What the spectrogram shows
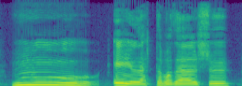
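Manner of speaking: loud, very slow contented bellow, mm stretched. Narrator reads the buffalo reaching the race spot first; contented bellow. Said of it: "A bivaj elégedetten bődült el".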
